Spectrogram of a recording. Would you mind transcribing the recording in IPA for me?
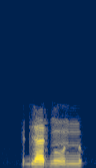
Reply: ɡæɠũn

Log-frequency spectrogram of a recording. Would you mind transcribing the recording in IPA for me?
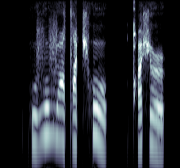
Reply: kʷɪ vovə˞ tˤot͡ʃʰo | qʼœʃə˞

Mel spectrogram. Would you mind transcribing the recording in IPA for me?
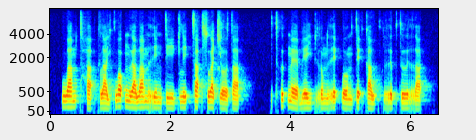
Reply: wa˥˩mtʰa˨˩ʔ kla˩˦jkwɔ˥˩ʔŋɯ˧a̯ wa˥˩mri˧ntiː˨˩ kli˦˥t̚sa˥˩ʔ su˧a̯t͡ɕɤː˩˦ta˨˩p̚ | tʰɯ˥˩k̚mɛː˩˦beː˧j pro˧mre˥˩k̚woː˨˩ŋte˥˩ʔ ka˧w kʰrɯ˨˩k̚tɯː˧ra˨˩k̚

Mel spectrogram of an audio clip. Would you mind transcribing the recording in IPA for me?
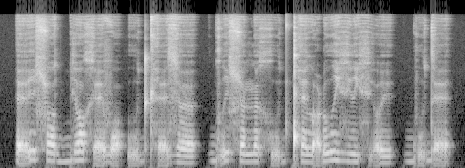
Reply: ɛ̰i̯ɬɔd bʲɔxɛ̰vɔ̰ ʔṵdʈʰɛ̰zœ | ɡṵi̯ɬœŋœ xṵdǃʰɛlɔ̰ ɽui̯vʲui̯fʲɔ̰y̯ | bṵdɛ̰

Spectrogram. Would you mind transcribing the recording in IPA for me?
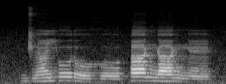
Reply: d͡ʒã˨˦joː˦ɾoː˨ɣo˨ | a˦ŋaː˧ ŋɛ̃˨

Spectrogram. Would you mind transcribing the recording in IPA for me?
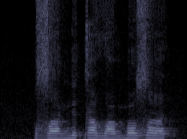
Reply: zˤɛŋɛɡæ ðˤɐmœzˤi

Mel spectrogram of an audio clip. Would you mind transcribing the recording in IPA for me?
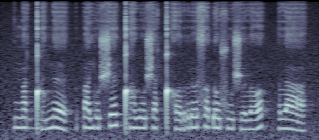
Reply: ŋaɡ͡ǃɛŋɛ | pajoʃɛ ɡ͡ǃawoʃaǃʰʌ rə˞sʌɗʌ sʷə˞ʃə˞lʌ | la

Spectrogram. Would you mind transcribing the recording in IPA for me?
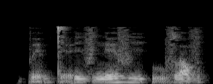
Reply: pḛbtḛ ɾivnevi ʔṵvlɒv

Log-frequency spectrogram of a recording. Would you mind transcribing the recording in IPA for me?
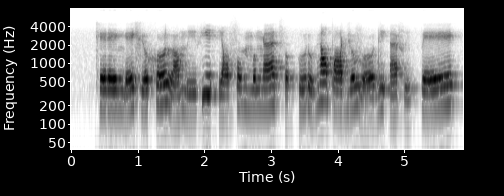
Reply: kʰe˩ ɾeː˩ŋeː˩˧xʲo˩˧ xo˧˥lːɒ˩˧ miː˩fji˥hiː˩ sˤu˧mːo˧ŋæː˧˥ t͡sʰo˩kːu˧˥ɾu˩˧ ɦæ˥tˤoː˧ɡʲo˧˥ voː˩˧di˥ʔæ˧˥fi˩˧ pːeː˧˥

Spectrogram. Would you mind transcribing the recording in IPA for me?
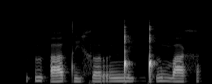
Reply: ʔɯ˦ʔa˨˦ti˨xɾɤ˧r ŋ͡ǃi˧ǃʼɯ˦ma˧x

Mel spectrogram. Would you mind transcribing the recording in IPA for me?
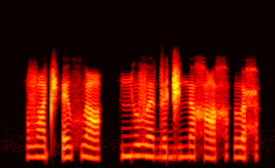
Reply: vɑt͡ʃʼɛxʷɑ | ɲʊ vɜdə d͡ʒiŋɜχɑχ | ʊħ

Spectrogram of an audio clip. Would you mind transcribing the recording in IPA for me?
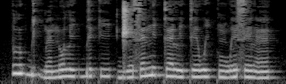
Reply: lu˦ɡ͡bi˧ɡ͡bɛ̃˨ no˨˦li˧ɡ͡be˦ki˦ | d͡ʒe˨sɛ˨˦ni˦˨ kɛ˧ li˨ ke˧wi˧ kũ˨we˨˦se˧lɛ̃˧

